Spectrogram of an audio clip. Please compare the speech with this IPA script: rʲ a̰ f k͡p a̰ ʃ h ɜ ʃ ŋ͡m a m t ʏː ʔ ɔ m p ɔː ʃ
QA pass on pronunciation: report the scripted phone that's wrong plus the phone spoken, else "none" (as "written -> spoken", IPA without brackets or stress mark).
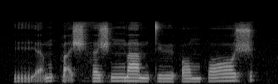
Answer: f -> m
